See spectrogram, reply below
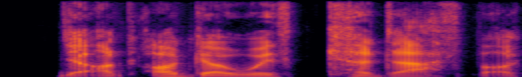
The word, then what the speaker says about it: Kadath: Some places pronounce it Kadath, some pronounce it Kadathath.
